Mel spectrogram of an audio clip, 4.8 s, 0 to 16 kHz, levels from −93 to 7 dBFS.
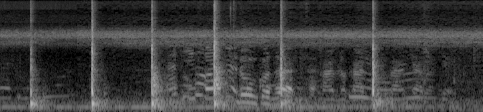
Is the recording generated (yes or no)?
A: no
